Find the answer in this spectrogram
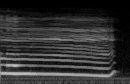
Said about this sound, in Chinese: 野牛宝宝没了奶嘴儿，嗯，放声大哭。这一声嚎叫把皮迪克吓了一跳，嗷！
